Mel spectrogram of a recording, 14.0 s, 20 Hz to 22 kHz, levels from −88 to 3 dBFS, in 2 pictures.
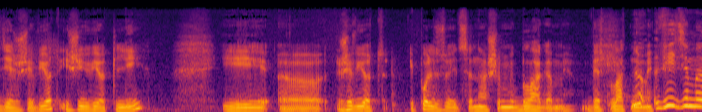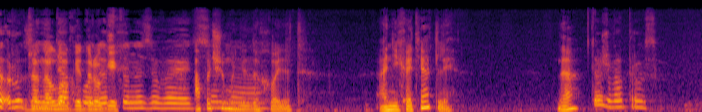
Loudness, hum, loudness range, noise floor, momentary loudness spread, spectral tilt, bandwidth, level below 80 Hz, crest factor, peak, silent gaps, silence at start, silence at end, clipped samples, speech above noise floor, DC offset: -19 LUFS; none; 6 LU; -51 dBFS; 11 LU; -6 dB/octave; 15.5 kHz; -50 dBFS; 14 dB; -4 dBFS; none; 0 s; 0.45 s; under 0.1%; 33 dB; under 0.1%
